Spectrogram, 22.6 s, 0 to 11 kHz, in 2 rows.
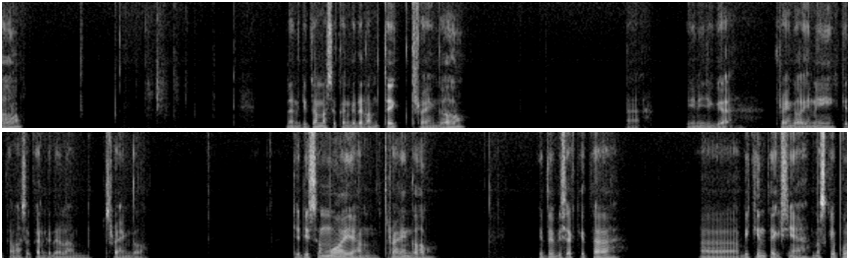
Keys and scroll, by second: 0.0-0.4 typing, 1.9-3.0 typing, 14.1 Return.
